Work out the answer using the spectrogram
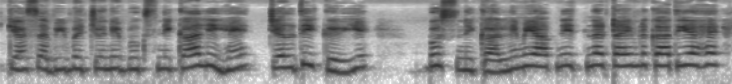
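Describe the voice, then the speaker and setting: A woman's voice: sits high, a little fast, darkish tone, close to an everyday voice. A woman voicing a strict female schoolteacher doll in a doll play story, bossy and hurrying the class along. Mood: stern.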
